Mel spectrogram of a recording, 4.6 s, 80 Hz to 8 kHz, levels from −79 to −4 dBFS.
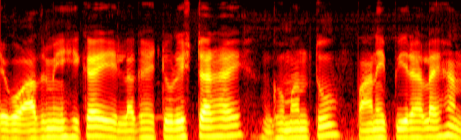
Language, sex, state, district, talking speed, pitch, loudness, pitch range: Maithili, male, Bihar, Begusarai, 170 wpm, 130 Hz, -17 LUFS, 120-140 Hz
